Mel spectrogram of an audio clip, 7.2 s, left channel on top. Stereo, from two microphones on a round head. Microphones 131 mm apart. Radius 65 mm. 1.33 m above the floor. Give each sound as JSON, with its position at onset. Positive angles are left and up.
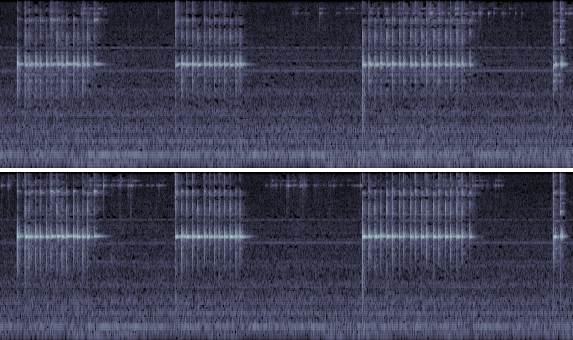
{"t": 0.2, "sound": "a clink", "side_deg": -30, "distance_m": 0.7}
